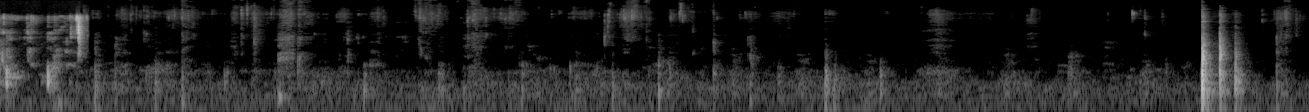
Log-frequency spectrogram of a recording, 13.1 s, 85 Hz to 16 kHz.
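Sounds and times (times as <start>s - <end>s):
mouth smacks and clicks: 0.0s - 0.9s
chewing food: 0.0s - 7.6s.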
